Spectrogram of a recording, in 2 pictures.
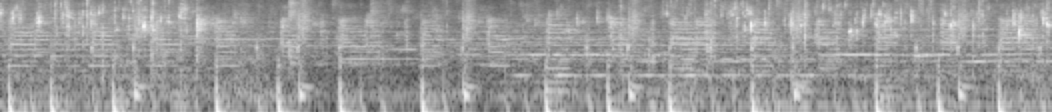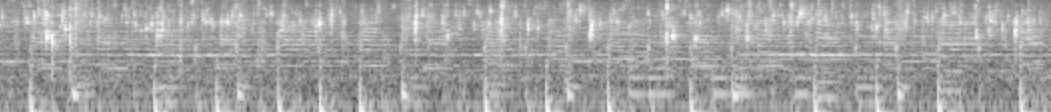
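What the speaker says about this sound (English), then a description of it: "when you're deep frying it like this" Crawfish and spinach taquitos deep frying in about half an inch of oil, giving a steady, busy sizzle with frequent crackling pops throughout, close and loud with no talking.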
